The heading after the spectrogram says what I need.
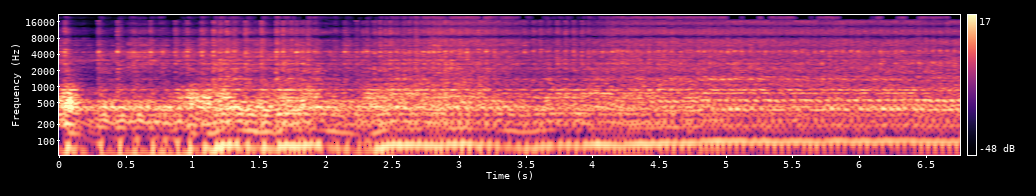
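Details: Husqvarna 435 chainsaw, likely mixed fuel, good compression, new purge bulb: ragged two-stroke run, note wandering and stumbling; carburetor needs going through.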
